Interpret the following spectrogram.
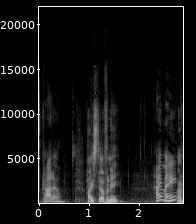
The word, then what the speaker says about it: Kato: Oh, I'm Stephanie Kato. Oh, it's pronounced Kato? Did you think it was Kato? I've always thought it was Kato.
